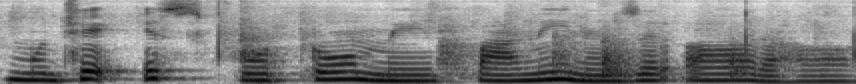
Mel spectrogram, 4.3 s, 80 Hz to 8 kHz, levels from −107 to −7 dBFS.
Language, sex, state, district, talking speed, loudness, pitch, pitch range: Hindi, female, Madhya Pradesh, Umaria, 110 wpm, -17 LUFS, 220 Hz, 205-250 Hz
